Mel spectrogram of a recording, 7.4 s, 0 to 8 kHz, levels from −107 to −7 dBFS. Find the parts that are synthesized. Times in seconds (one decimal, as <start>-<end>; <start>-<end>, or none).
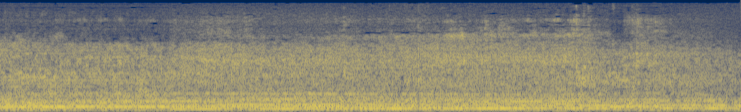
0.0-1.7; 6.1-6.6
